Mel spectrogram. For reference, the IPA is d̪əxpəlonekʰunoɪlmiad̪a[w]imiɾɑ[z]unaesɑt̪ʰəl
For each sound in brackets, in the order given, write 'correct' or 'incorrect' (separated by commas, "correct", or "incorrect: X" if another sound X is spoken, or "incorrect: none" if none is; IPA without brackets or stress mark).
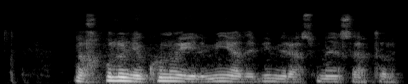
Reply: incorrect: b, incorrect: s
